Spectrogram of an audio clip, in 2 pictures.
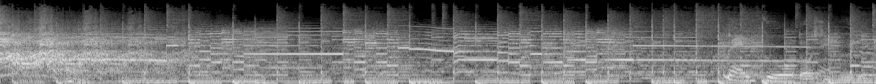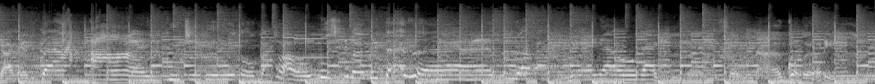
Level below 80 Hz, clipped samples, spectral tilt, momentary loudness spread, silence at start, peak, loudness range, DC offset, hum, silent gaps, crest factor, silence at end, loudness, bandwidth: -22 dBFS; under 0.1%; -4.5 dB/octave; 4 LU; 0 s; 0 dBFS; 2 LU; under 0.1%; none; none; 10 dB; 0 s; -11 LUFS; 19 kHz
